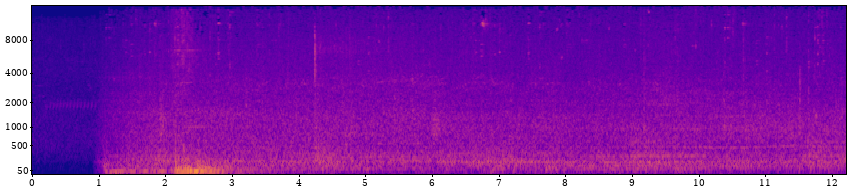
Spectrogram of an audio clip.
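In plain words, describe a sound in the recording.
Wind blows steadily across an open mountainside.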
